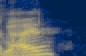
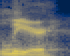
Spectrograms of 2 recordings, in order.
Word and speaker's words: Leier: For Taylor Leier, is that how you say his name, right? Leier? – From what I understand, Leier. – Leier, okay.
